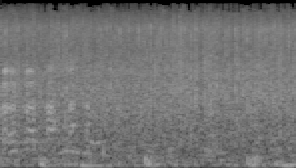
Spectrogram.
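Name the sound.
rain falling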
